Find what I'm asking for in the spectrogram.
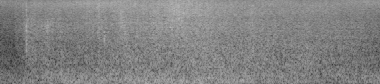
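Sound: running water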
